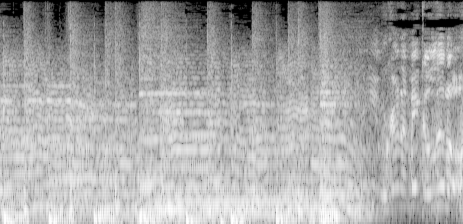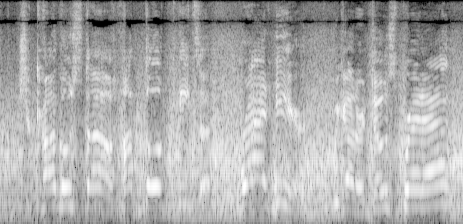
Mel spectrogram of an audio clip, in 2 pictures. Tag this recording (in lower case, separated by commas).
speech, music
